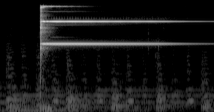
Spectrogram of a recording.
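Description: A silver Peace dollar coin is ping-tested with a single tap, giving off a clear, high, bell-like ring. Two bright tones ring out and take over a second to fade. The clean, sustained ring marks it as a real silver Peace dollar, a significant difference from the other coin it is compared with.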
